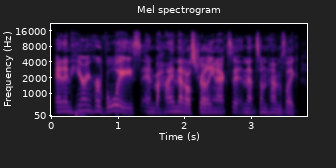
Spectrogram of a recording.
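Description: A podcast co-host who talks things through at length in casual chat, with a bright, fairly tense voice at mid pitch. The close recording is dry. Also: fairly quick, no room sound. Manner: thoughtful, explains at length, adds playful asides.

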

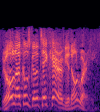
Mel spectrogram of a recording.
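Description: An actor playing a fussy, affectionate middle-aged uncle in a theatrical, blustery 1940s radio comedy style. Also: male voice, high voice, sing-song, very fast, breathy edge, exaggerated voice. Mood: doting, reassuring. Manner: blustery, theatrical, with swooping exclamations and chuckles. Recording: muffled, noisy vintage radio recording.

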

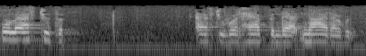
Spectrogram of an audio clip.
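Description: An actress playing an earnest, remorseful young country woman who speaks softly and stammers. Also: medium pitch, normal speed, lightly acted. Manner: hesitant, stammering, soft-spoken. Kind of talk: 1940s radio acting. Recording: dull 1940s radio broadcast, faint hiss.

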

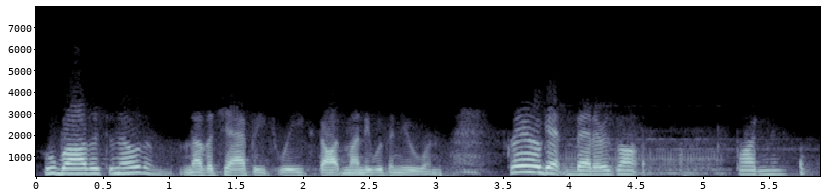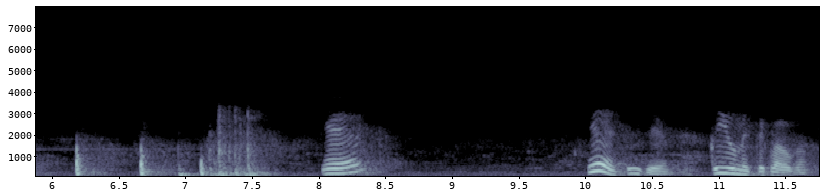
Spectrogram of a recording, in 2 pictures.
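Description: An actress playing a brisk, protective, worldly lawyer in an old radio drama. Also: female voice, fairly low pitch, big pitch swings. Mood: jaded. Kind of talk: 1950s radio drama acting. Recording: tinny, slightly noisy old radio broadcast.

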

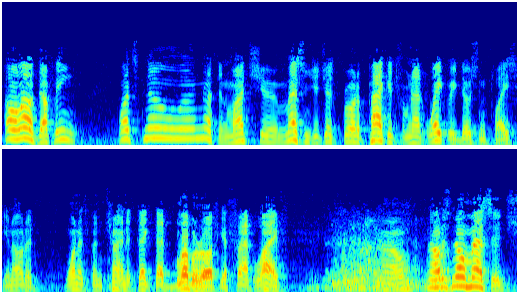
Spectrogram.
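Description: A man's voice: fairly high pitch, lively intonation, moderate pace. An actor playing a cocky, scheming male tavern manager who talks in street slang and mangled grammar, in 1940s radio sitcom style. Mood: boastful. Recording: 1940s radio broadcast, dull audio, studio audience laughter and hiss. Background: studio audience laughter.

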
